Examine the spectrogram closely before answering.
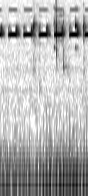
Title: Climcab Review- Incessant, insane beeping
